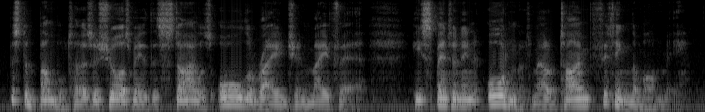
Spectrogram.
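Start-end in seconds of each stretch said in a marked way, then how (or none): none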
